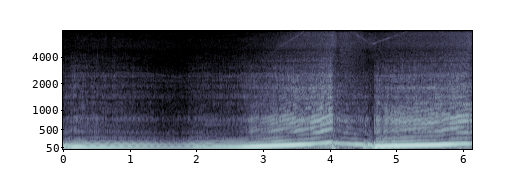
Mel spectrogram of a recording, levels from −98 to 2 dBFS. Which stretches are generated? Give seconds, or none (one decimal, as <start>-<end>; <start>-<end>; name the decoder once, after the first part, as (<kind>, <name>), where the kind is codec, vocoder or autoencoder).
none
